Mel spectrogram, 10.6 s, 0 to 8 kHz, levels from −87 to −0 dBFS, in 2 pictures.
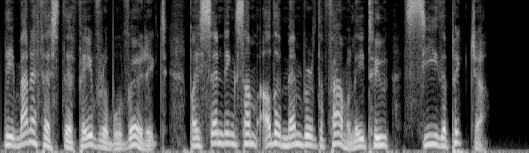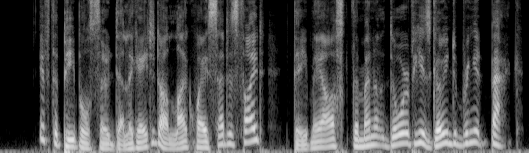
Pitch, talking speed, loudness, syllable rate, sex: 145 Hz, 230 wpm, -18 LUFS, 7.1 syllables/s, male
